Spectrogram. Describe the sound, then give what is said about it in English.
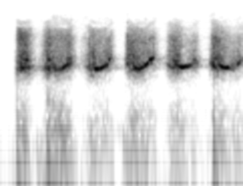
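A short whistled tune of six breathy, high notes in a steady, even rhythm, each note held briefly with small gaps between. Fairly loud, with no one talking over it. “Let me sing you guys a song here.”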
